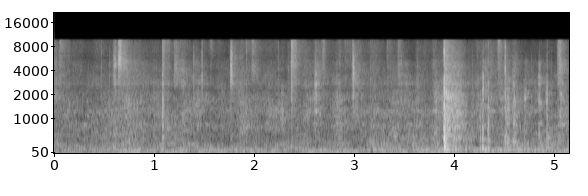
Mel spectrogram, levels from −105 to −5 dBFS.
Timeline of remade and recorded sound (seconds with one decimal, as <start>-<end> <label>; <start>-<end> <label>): 0.0-5.2 remade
